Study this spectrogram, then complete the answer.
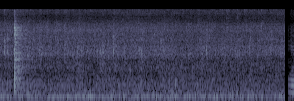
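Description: Cauliflower curry sizzles steadily while being sautéed and stirred in a pan with salt and a little turmeric. A near, even frying hiss runs throughout, bracketed by brief utensil clatter at the start and end.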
